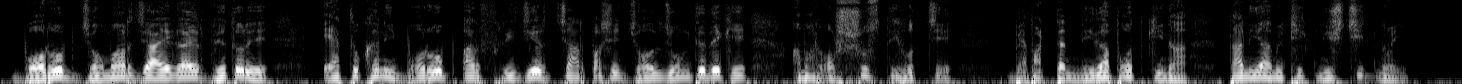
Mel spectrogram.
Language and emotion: Bengali, fearful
